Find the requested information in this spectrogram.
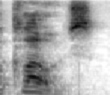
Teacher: Don't trust that D-T-T-H. But the Z sound allows us to cancel the TH.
